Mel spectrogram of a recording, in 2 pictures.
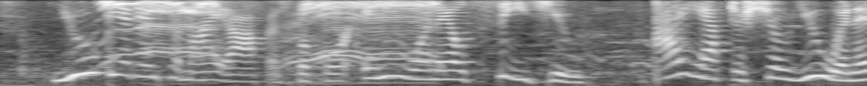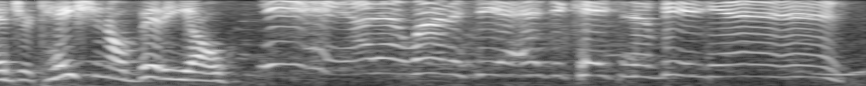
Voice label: educationalvideo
